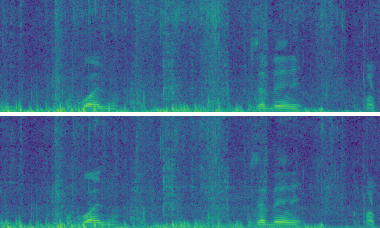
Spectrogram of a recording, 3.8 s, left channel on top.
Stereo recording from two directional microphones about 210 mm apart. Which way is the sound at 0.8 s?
25° right (ahead or behind).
